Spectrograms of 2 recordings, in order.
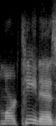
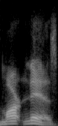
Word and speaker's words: Martinez: I even know how to say it. It's not Martinez, it's Martinez.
